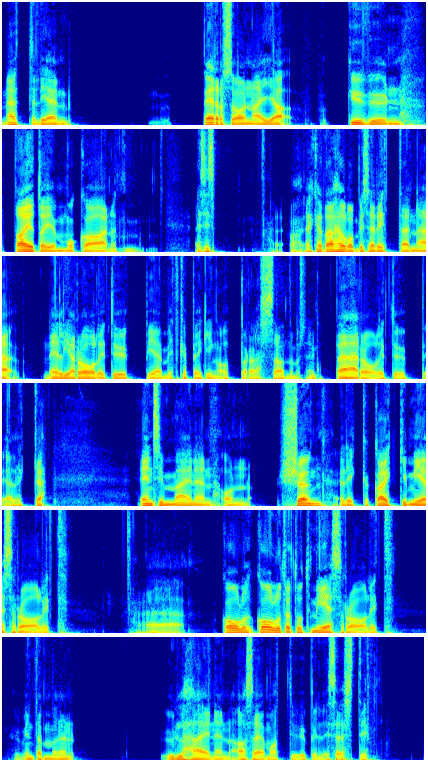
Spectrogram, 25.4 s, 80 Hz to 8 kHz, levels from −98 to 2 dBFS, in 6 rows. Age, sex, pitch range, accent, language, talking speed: 30-49, male, 95-110 Hz, native, Finnish, 85 wpm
